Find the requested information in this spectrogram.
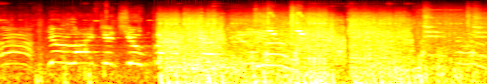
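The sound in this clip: Gunfire in a film: after a brief stretch of talk, a dense, loud burst of rapid shots and crashing noise runs without a break to the end.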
